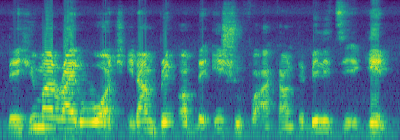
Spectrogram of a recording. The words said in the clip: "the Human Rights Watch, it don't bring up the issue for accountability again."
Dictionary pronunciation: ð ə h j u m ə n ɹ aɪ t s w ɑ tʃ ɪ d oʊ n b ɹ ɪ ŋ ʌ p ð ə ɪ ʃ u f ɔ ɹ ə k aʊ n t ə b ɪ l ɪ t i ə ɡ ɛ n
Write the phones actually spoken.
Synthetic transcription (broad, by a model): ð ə h j u m ə n ɹ aɪ t w ɑ tʃ ɪ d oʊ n b ɹ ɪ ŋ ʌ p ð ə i ʃ u f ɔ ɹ ə k aʊ n t ə b ɪ l ɪ t i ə ɡ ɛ n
